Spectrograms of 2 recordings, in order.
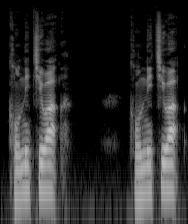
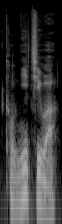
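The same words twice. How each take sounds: First: "Konnichiwa" with the pitch raised and kept high at the end; correct Japanese intonation. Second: "konnichiwa" with an English-style falling tune, dropping at the end; wrong intonation. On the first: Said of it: "notice I'm raising my intonation and keeping it high at the end". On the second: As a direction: demo the learner's mistake: "konnichiwa" sliding down at the end. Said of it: "a lot of people who may not know Japanese pronunciation very well might say". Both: Shown as a demonstration.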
